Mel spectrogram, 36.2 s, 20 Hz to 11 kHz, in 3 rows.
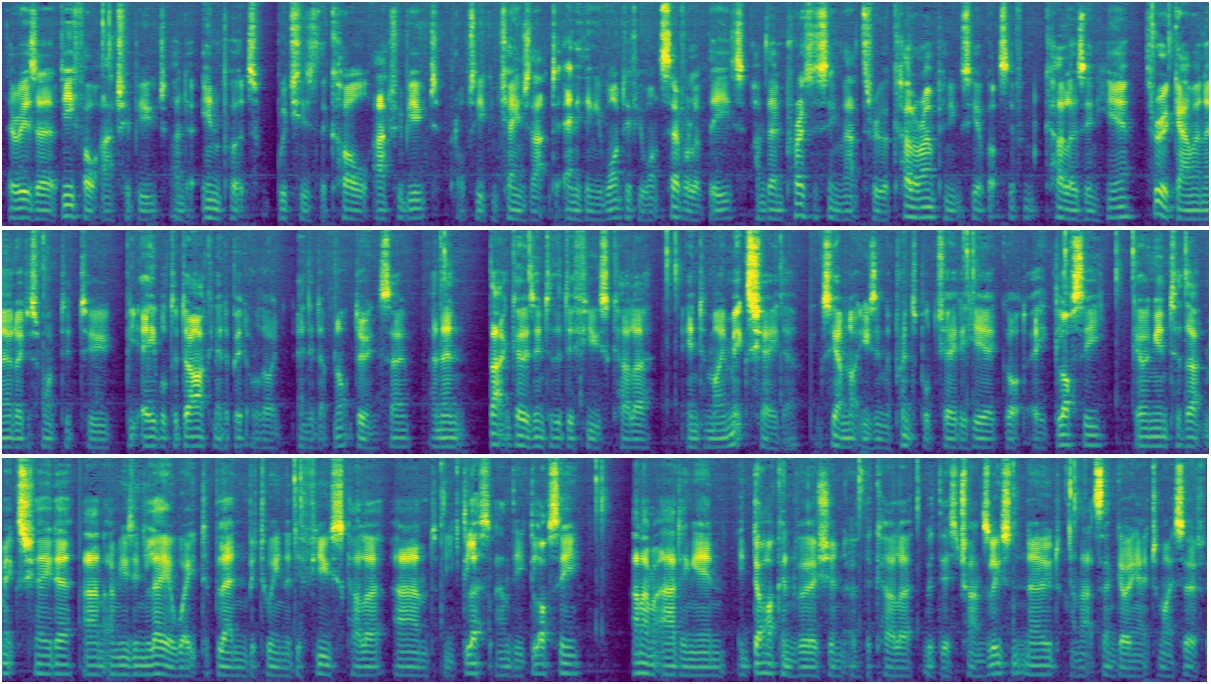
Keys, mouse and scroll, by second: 1.0 click, 7.4 click, 11.5 click, 12.7 middle click, 16.2 scroll down 1, 16.5 click, 18.1 middle click, 18.7 click, 20.0 middle click, 21.7 click, 23.2 scroll up 1, 23.4 click, 27.0 click, 28.7 middle click, 30.1 click, 34.4 middle click, 34.7 click.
